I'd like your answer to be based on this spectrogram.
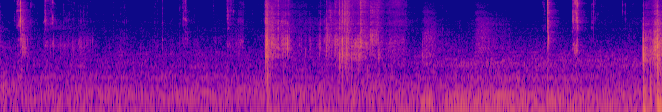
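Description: Quiet scissor snips trimming loose decorative strings on a craft witch hat door hanger, a few scattered sharp clicks spread out over a soft hushed background.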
